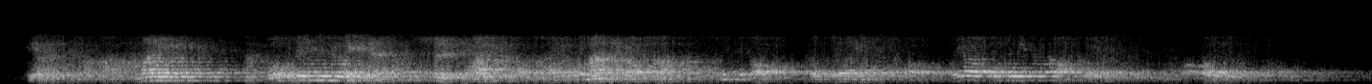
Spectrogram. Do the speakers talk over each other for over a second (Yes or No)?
Yes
